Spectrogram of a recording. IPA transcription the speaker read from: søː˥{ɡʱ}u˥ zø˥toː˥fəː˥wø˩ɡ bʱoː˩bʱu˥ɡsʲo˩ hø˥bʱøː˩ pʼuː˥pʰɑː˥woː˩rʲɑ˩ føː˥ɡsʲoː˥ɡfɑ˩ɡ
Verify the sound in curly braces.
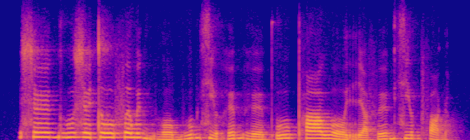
correct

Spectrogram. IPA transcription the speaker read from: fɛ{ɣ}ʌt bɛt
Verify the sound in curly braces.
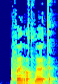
incorrect: r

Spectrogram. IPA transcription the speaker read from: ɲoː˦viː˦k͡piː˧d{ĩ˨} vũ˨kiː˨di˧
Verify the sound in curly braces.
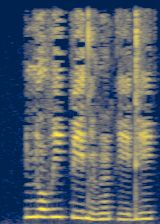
correct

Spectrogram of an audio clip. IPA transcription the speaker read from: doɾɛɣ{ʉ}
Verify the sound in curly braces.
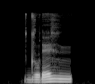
correct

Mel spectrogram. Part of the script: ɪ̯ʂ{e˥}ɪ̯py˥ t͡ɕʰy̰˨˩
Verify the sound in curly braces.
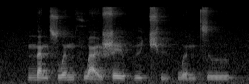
incorrect: e˥˩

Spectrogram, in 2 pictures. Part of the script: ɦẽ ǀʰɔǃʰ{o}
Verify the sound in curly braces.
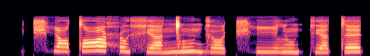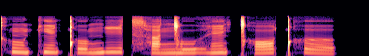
incorrect: ɤ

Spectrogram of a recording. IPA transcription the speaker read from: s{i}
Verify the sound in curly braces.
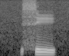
correct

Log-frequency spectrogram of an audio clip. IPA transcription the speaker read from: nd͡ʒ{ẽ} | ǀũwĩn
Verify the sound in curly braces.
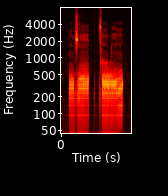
correct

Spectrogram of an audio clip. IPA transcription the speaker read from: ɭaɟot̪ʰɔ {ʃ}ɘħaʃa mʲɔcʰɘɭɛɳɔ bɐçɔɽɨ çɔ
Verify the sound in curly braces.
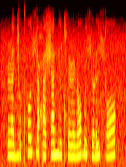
incorrect: ç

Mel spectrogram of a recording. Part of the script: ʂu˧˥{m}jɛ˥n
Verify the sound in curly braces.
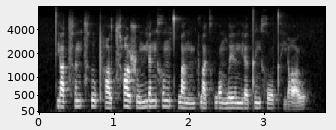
correct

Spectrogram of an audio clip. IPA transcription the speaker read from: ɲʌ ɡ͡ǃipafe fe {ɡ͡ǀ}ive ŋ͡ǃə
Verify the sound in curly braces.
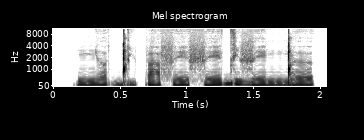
incorrect: d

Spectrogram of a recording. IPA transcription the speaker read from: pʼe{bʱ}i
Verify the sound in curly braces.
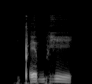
correct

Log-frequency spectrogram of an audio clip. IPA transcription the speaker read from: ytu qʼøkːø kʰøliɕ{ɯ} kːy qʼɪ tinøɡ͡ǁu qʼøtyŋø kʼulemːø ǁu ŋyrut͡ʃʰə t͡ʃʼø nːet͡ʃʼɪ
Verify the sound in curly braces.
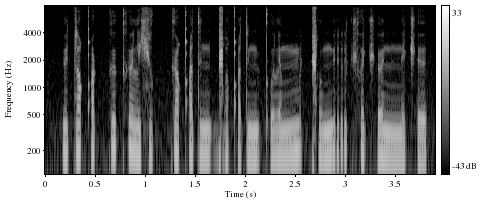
incorrect: u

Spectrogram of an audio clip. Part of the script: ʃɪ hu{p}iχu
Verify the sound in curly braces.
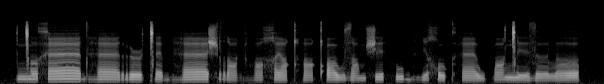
incorrect: bʱ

